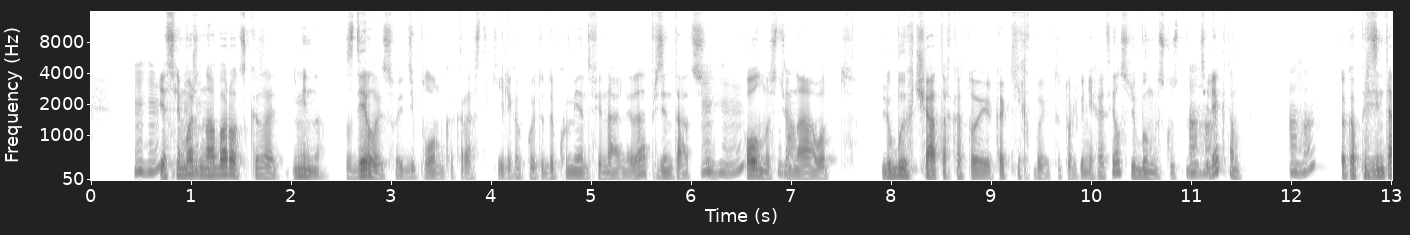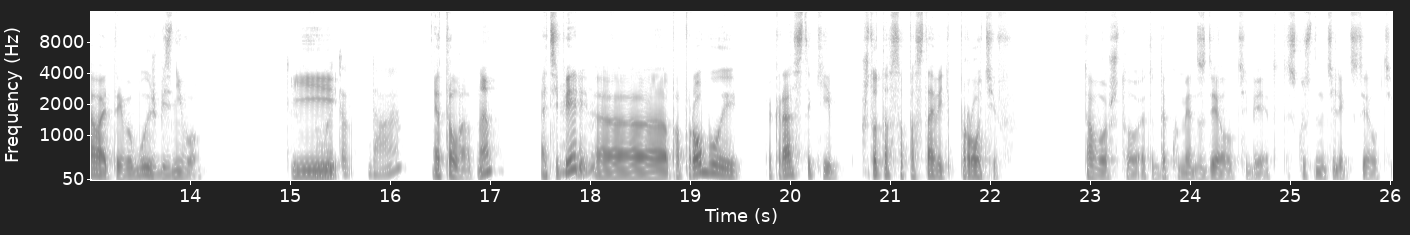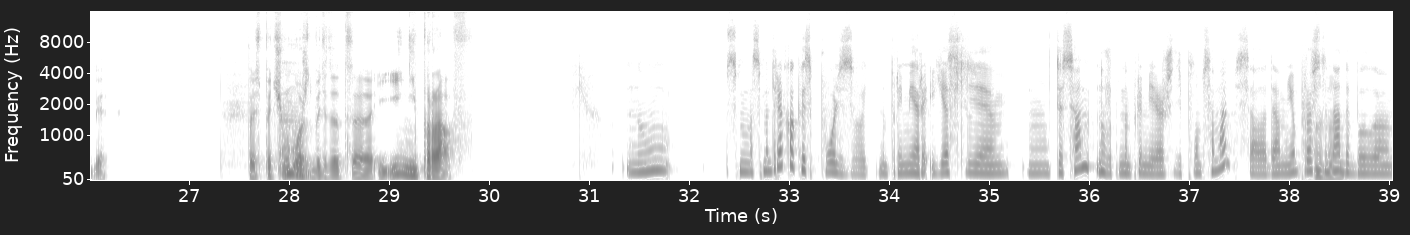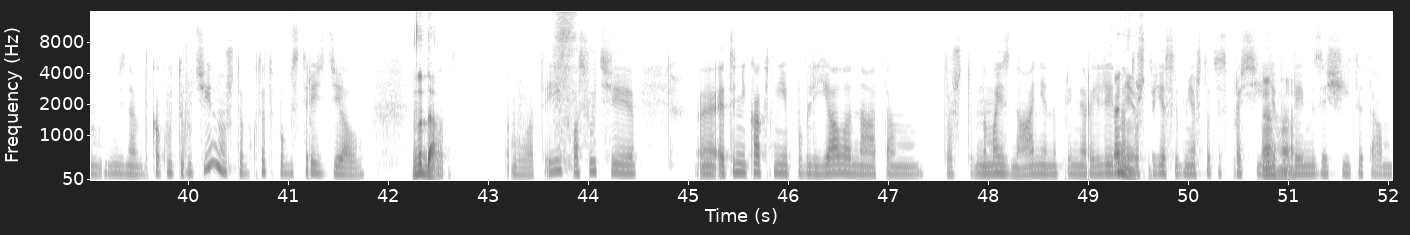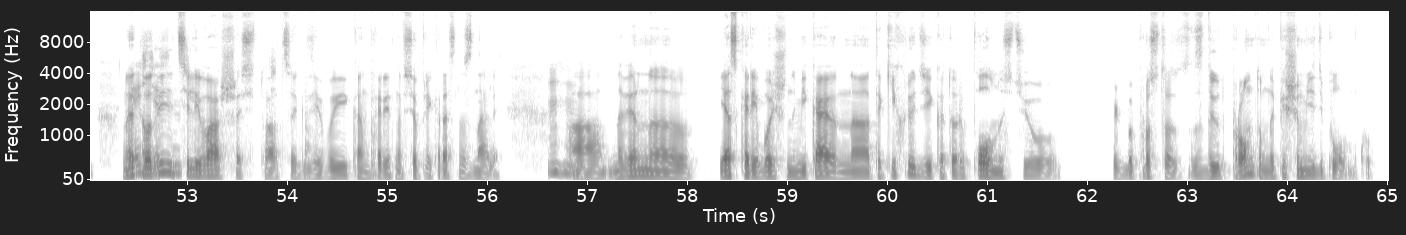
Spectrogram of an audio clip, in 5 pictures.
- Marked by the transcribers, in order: tapping
- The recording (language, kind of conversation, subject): Russian, unstructured, Как технологии изменили ваш подход к обучению и саморазвитию?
